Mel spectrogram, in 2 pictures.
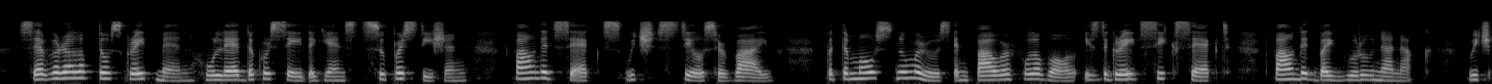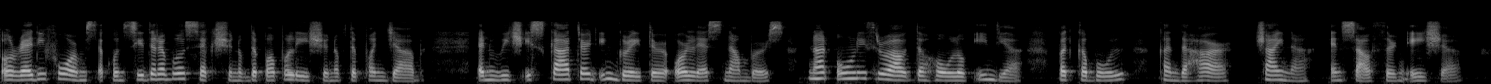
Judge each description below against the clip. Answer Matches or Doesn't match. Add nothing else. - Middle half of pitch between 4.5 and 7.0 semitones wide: Matches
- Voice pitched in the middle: Doesn't match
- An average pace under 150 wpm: Matches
